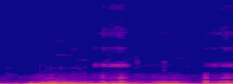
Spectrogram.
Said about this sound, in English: And then bring your attention to the purring of this cat. This cat? This really cat. Being curious about the sounds of purring.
